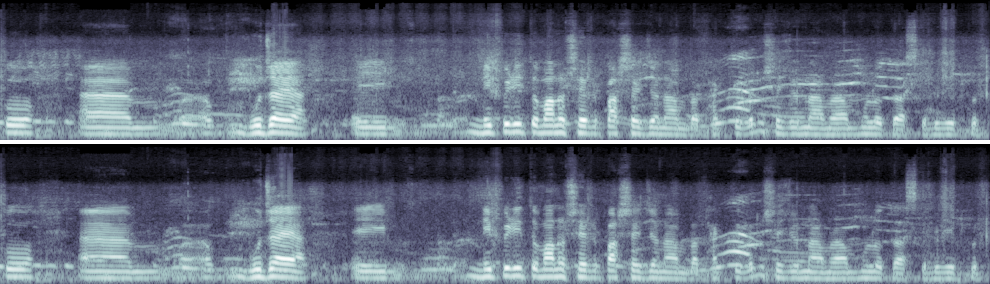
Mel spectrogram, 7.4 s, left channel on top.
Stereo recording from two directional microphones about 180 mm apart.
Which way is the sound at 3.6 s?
20° right (ahead or behind).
